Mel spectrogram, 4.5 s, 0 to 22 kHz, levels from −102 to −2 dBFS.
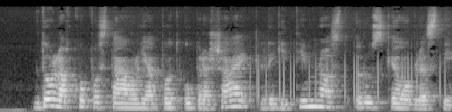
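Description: Speech carries a train of clicks from 2.50 s to 4.46 s. The clicks arrive at about 12.3 per second, but the spacing is uneven rather than steady. Around thirty sharp ticks sound in this stretch, all with much the same shape. They peak a few decibels above the speech, so they stand out over it and in the pauses. The likely cause is interference from nearby equipment or a faulty connection or power supply.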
